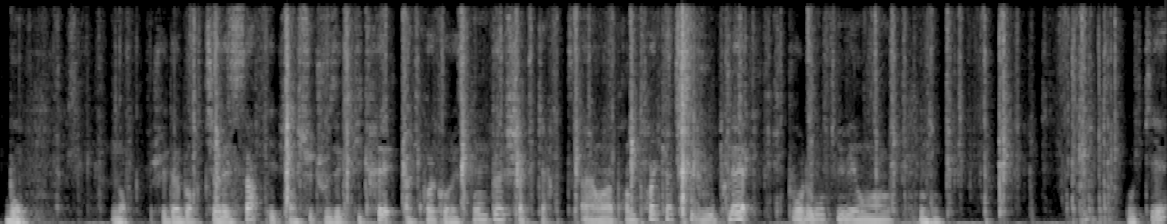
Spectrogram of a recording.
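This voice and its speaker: A woman's voice: low voice, creaky, noisy background. A woman giving a casual tarot card reading to her viewers, talking hesitantly with many fillers and restarts and poking fun at herself.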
